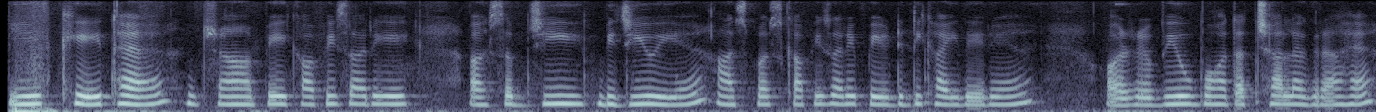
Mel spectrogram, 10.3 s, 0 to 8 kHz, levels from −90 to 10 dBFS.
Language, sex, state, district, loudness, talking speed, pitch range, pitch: Hindi, female, Haryana, Charkhi Dadri, -18 LUFS, 155 wpm, 205-220 Hz, 215 Hz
